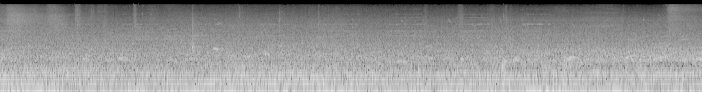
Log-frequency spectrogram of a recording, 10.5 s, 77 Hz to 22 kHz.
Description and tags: garbage dump haze machines short Gaza 2016
dump, garbage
